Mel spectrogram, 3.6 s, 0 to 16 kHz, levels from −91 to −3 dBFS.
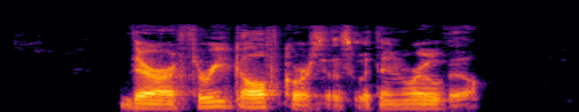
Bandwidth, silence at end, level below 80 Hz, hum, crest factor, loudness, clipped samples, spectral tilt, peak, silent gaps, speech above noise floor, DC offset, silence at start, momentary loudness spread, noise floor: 7.6 kHz; 0.65 s; -56 dBFS; none; 18 dB; -21 LUFS; under 0.1%; -5.5 dB/octave; -4 dBFS; none; 65 dB; under 0.1%; 0.75 s; 12 LU; -85 dBFS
